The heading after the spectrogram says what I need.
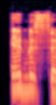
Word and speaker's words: Edmiston: Edmisten? Edmisten, exactly. The emphasis is on the Ed, and usually it'll flow from there.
